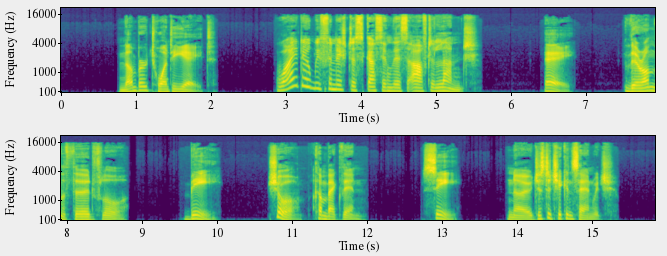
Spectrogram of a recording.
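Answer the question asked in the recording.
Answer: B: Sure, come back then.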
